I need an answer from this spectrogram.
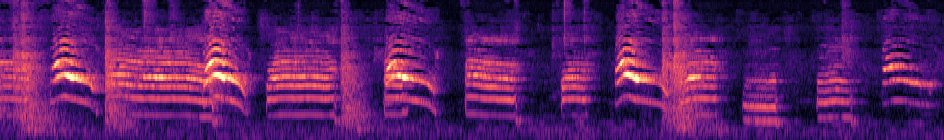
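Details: Kittens at play on the ground call with clear, high, drawn-out mews that dip at the end, about one every second, loud and close with little else heard.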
